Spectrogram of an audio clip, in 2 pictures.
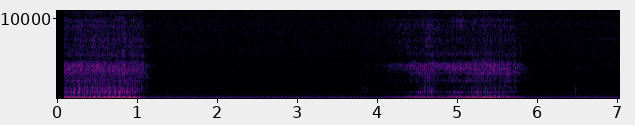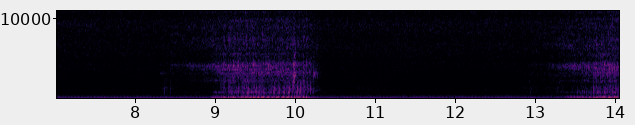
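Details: Loud, rough snores on each breath in, about 13 a minute, with quiet breathing out between them; steady snoring during sleep by a sleeper who denies snoring.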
